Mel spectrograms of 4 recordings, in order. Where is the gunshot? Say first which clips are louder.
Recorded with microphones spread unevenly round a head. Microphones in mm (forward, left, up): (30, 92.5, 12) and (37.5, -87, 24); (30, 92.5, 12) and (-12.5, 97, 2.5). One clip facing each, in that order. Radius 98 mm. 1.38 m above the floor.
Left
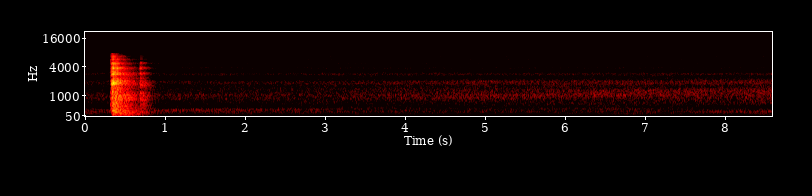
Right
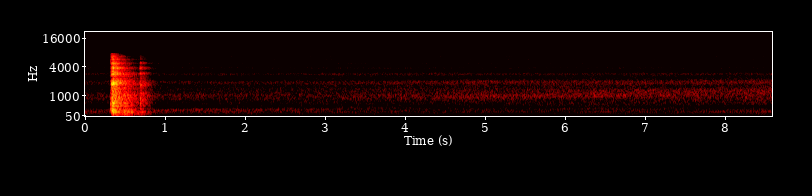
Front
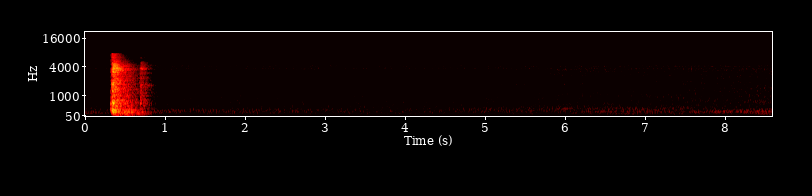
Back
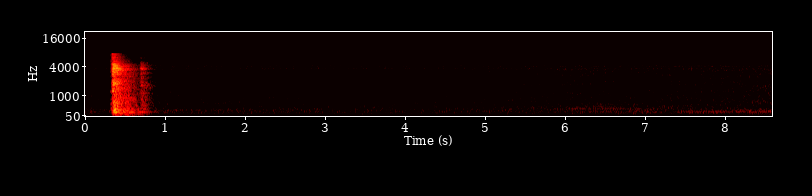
Right 5 dB, front 2 dB; 55° right, 0.6 m.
